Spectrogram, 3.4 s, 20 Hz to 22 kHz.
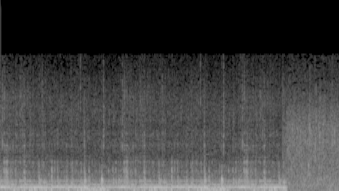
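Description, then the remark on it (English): Steady rushing water, falling about a metre, churns beneath a turning mill wheel that turns a 200-kilogram stone grinding grain into flour, with a low mechanical hum and faint rhythmic thumps, continuous before dropping to a softer hiss near the end. “I mean, that water is falling maybe a metre, going under a wheel.”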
